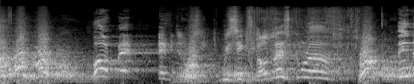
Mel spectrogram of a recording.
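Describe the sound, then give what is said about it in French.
A dog with small red eyes in the back of a cellar barks and yips in short, loud bursts, tangled up with a man's agitated, shouting voice that talks over and between the barks. “Mais c'est pas mon cochon, c'est un chien!”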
